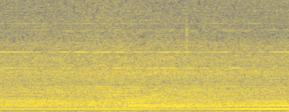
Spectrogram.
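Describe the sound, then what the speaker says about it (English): A CNC router cutting arcade cabinet templates runs with a steady, continuous whine and broadband rush while the bit withdraws. It holds one constant loud drone throughout, close and unbroken. "it's just withdrawing the bit right now"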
